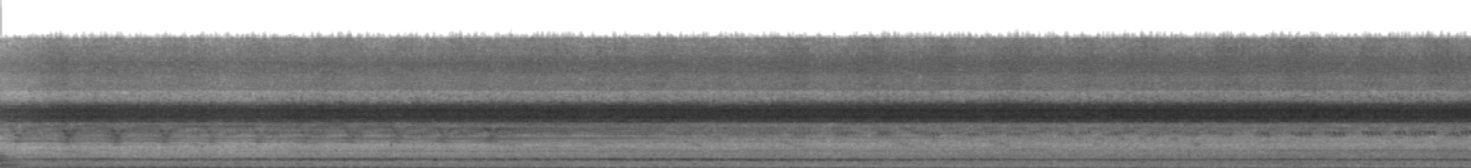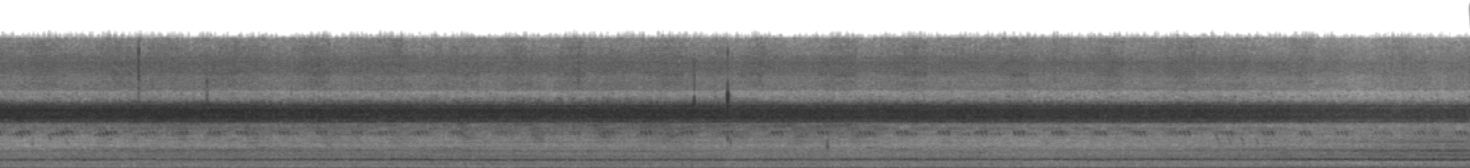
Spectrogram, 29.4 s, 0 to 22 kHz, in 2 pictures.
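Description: A steady insect chorus, a high buzz with rhythmic chirping, over the low steady drone of a CSX ES44AH diesel locomotive's GE GEVO V12 engine as it approaches.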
